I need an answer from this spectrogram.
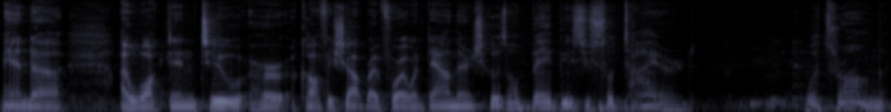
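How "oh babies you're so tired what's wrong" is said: put-on woman's voice with an Algerian accent. Imitate the woman from Algeria greeting you in her coffee shop, in a put-on Algerian accent. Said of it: "And this is my Algerian accent".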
